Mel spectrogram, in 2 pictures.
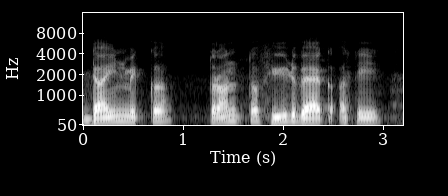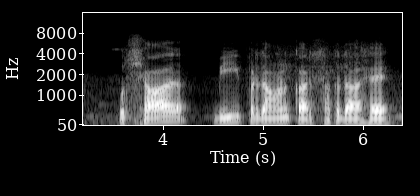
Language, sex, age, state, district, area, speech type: Punjabi, male, 30-45, Punjab, Barnala, urban, spontaneous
